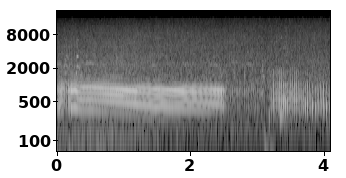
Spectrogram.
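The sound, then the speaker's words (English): Puffin calls: a long, steady, droning moan with a slight downward slide lasts a couple of seconds, then after a brief pause a buzzy, rapidly pulsing growl follows. “Puffins remain largely solitary for the 7 months of the year they spend at sea.”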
